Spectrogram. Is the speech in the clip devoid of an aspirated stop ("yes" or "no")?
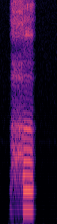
yes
